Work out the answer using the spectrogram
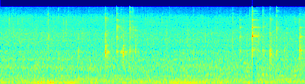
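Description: Onion paste frying in mustard oil in a wok, a steady soft sizzle, with a few light clicks of a metal spoon, about two seconds in and again near five seconds, as ginger and garlic paste is spooned in.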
